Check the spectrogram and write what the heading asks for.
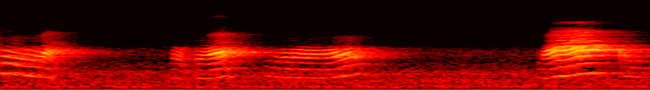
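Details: Talking parrot kept as a pet, babbling in four harmonic, voice-like chattering phrases with rising and falling tones, the last one loudest; indoor setting.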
